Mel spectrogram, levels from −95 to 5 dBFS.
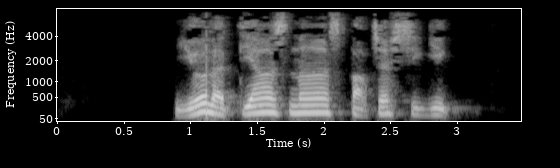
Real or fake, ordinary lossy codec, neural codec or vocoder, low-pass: real; MP3, 32 kbps; none; 7.2 kHz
